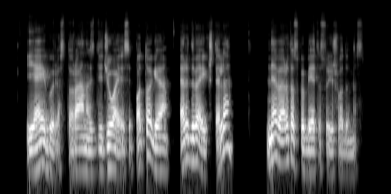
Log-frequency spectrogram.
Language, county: Lithuanian, Panevėžys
